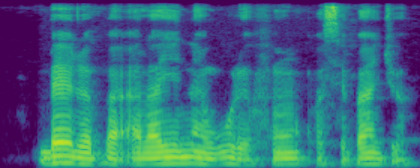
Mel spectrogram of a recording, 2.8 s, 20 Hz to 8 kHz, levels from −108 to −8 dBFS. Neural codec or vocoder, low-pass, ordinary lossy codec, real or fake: none; 7.2 kHz; none; real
